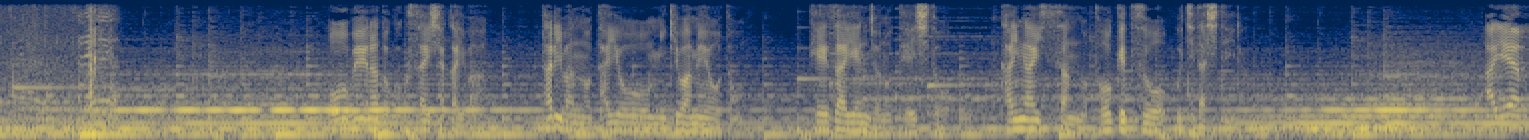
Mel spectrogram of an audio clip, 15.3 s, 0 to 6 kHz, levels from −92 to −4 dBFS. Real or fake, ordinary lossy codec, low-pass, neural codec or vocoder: real; none; 5.4 kHz; none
